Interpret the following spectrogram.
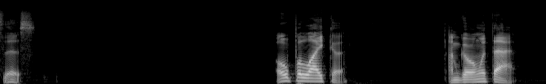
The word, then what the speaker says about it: Opelika: they're like no it's this no it's this Opelika I'm going with that Opelika Opelika yeah all right anyways so this uh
